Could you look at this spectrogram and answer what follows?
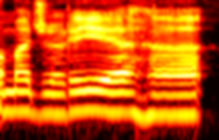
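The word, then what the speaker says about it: مجراها: В первом слове это слово маджриха, и этот знак указывает на ималя. И читается она между и е.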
